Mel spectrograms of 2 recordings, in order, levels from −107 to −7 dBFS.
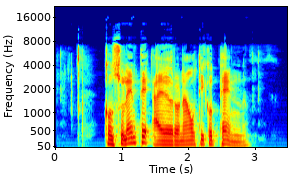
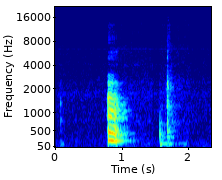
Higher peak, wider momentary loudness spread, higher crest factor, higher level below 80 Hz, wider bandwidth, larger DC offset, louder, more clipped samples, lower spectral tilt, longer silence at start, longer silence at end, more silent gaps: first, -2 dBFS vs -26 dBFS; second, 14 LU vs 22 LU; second, 16 dB vs 24 dB; first, -50 dBFS vs -90 dBFS; first, 9.6 kHz vs 6.8 kHz; neither; first, -16 LUFS vs -42 LUFS; neither; second, -4.5 dB/octave vs -8.5 dB/octave; about the same, 0.75 s vs 0.8 s; about the same, 0.6 s vs 0.6 s; neither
